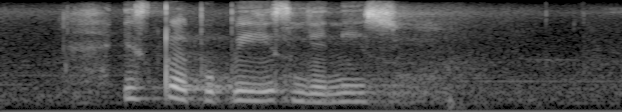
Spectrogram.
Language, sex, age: Zulu, female, 20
